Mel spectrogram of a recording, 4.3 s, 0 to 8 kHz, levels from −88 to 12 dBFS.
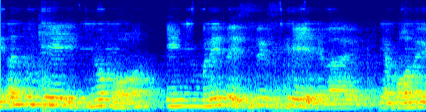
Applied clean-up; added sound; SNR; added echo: neural separator model SepFormer DNS4.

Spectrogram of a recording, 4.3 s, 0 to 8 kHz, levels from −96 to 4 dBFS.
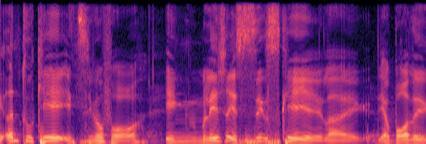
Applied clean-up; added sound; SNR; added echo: none; none; none; none.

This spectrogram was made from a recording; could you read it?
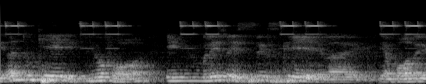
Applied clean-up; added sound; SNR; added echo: none; Alarm; 13 dB; reverberation time 0.9 s.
